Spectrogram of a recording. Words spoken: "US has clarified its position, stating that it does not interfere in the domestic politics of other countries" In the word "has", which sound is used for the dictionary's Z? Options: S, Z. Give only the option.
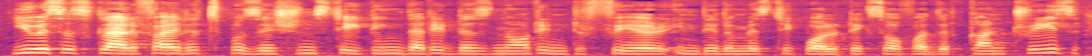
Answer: S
